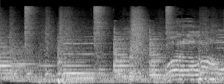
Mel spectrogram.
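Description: Live band music: held keyboard chords over a drum kit keeping time with steady cymbal strokes. A voice comes in near the end, sliding in pitch.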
